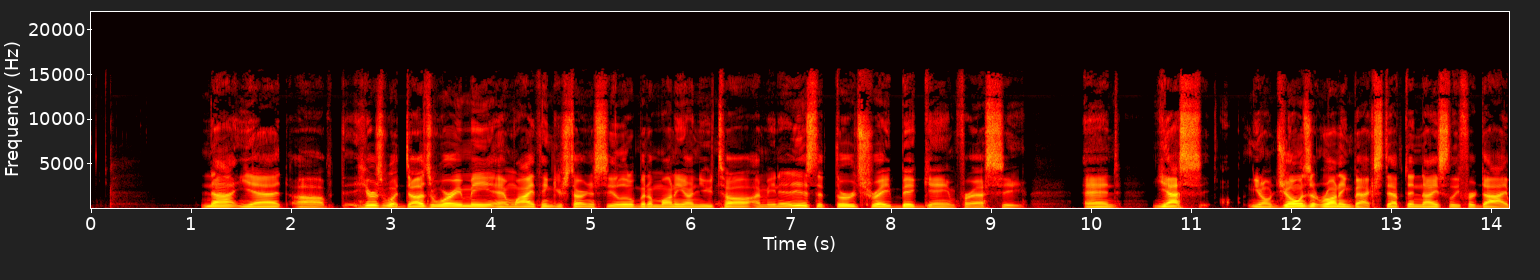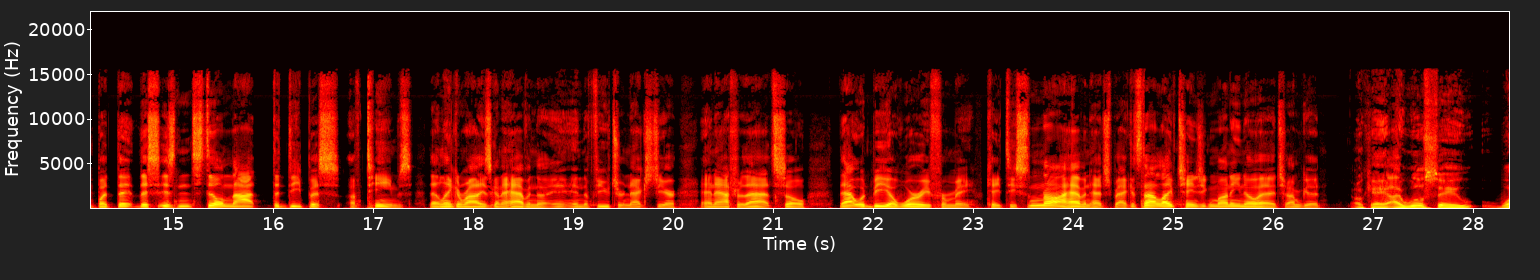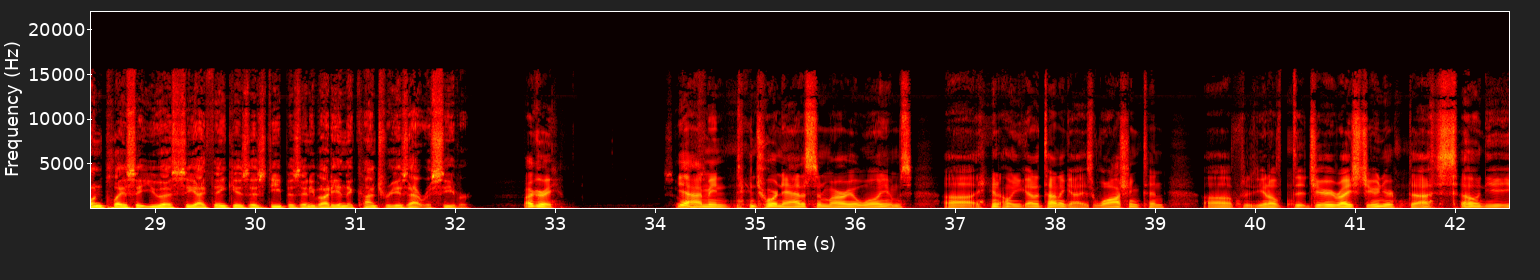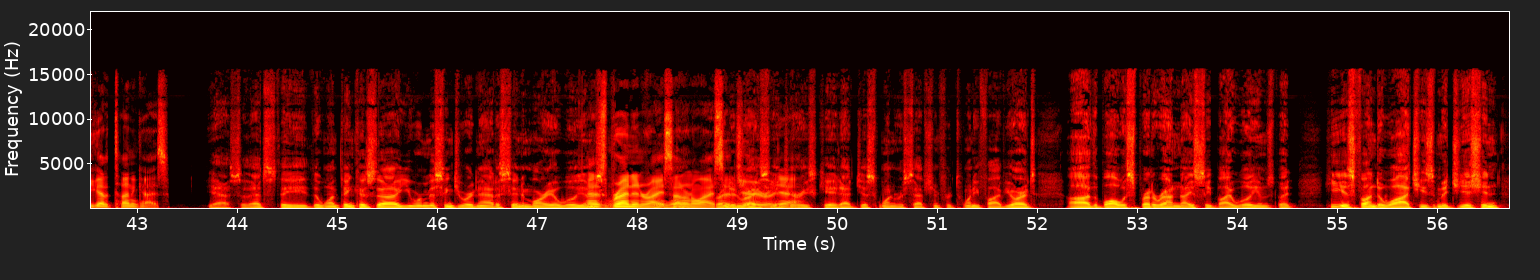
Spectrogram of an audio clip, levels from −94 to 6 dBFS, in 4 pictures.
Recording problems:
none

